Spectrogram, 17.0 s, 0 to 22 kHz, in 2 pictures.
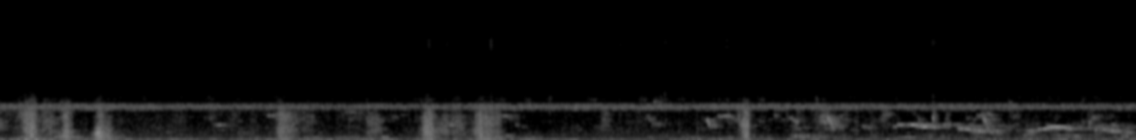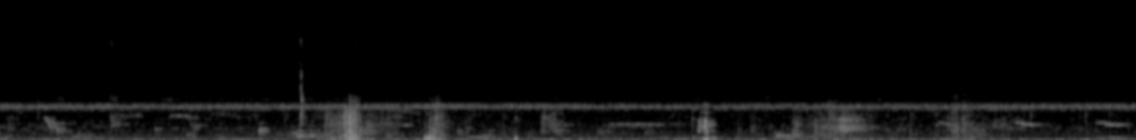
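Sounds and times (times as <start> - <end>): insect drone: 0.0 - 17.0
bird calling: 5.3 - 17.0.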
